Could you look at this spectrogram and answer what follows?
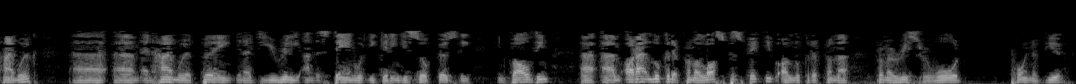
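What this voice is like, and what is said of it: Noticeable foreign accent. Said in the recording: “I was having trouble with the accent”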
